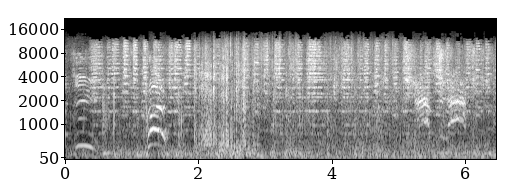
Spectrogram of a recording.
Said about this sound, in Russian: Французская укрепленная батарея полевой артиллерии открывает ураганный огонь по русским войскам.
